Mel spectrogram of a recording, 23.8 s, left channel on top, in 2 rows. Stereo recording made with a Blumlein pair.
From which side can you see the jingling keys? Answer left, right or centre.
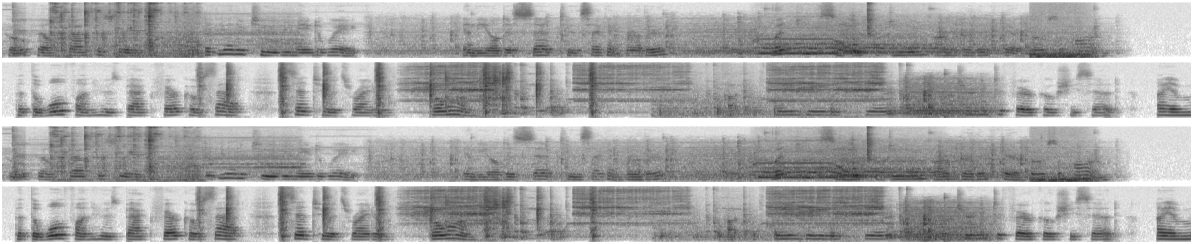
centre.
